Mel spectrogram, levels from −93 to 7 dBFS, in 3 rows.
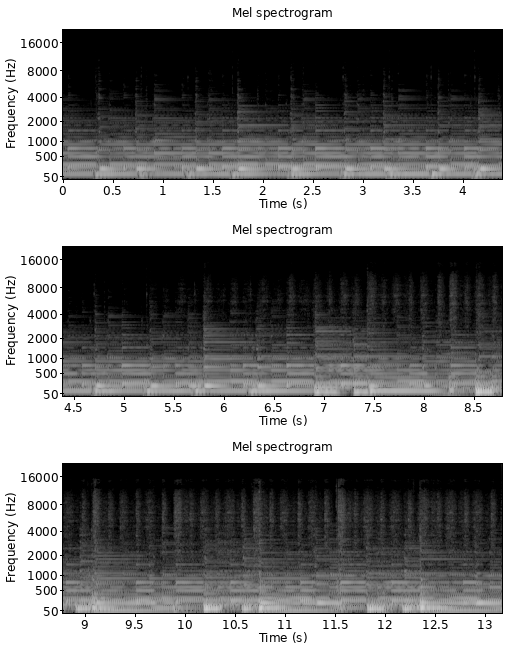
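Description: No technical faults are audible anywhere in the audio.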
